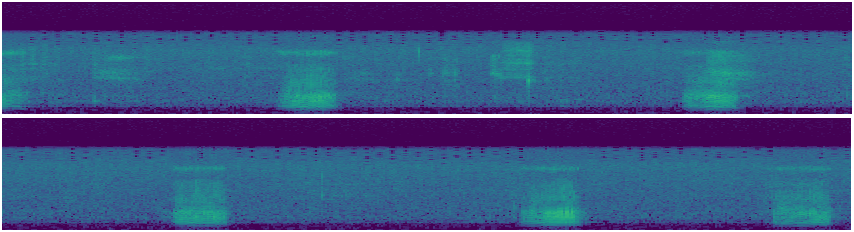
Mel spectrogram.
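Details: A sleeping dog snoring loudly at night; hoarse, rasping breaths recur about every three to four seconds over steady background hiss.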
